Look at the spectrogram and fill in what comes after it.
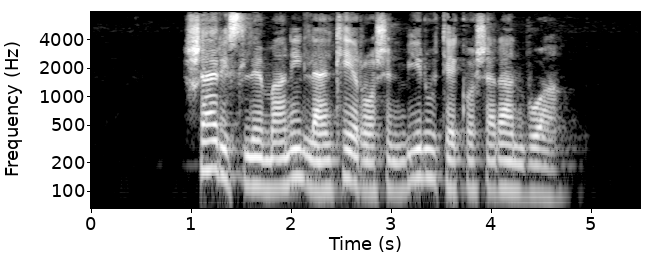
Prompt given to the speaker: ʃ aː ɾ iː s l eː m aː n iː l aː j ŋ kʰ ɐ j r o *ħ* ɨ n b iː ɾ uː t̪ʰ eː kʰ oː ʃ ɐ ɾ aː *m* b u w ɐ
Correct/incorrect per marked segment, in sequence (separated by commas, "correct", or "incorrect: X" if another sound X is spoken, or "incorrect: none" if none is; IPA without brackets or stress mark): incorrect: ʃ, incorrect: n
